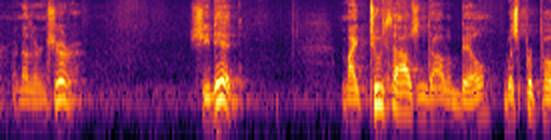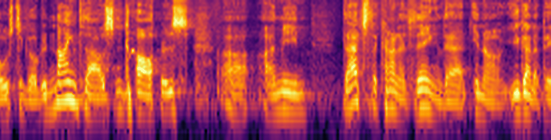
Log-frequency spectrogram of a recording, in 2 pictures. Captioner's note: laughs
